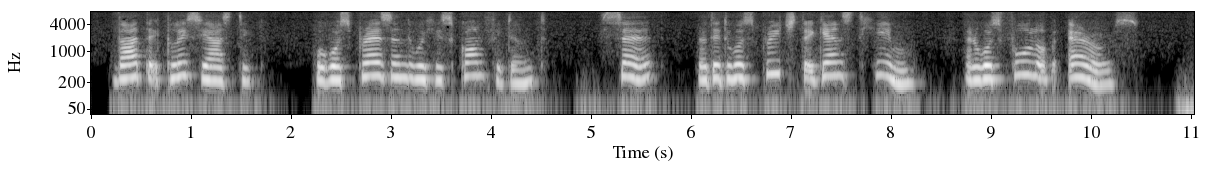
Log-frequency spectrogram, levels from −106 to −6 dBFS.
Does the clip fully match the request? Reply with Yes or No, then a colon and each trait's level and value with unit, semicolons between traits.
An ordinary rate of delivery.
No: slow, 110 wpm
